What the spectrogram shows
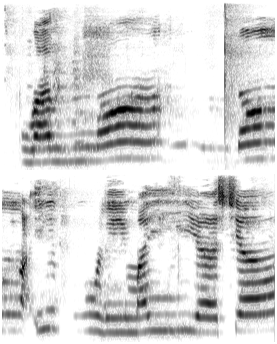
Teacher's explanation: Dhalnya 2 harokat aja, jangan panjang.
